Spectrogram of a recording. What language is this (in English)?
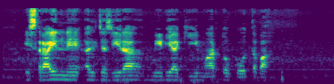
Urdu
